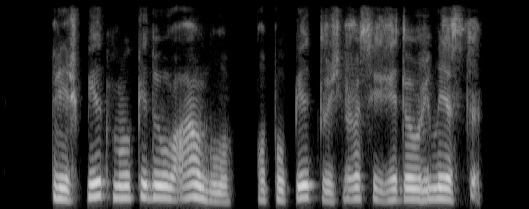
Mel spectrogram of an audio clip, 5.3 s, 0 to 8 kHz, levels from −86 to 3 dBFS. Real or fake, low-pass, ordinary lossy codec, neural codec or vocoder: fake; 7.2 kHz; MP3, 48 kbps; autoencoder, 22.05 kHz, a latent of 192 numbers a frame, VITS, trained on one speaker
